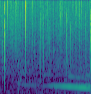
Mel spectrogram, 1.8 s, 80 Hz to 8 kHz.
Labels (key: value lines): label: biophony
recorder: SoundTrap 300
